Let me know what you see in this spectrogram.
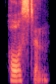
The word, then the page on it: hoarstone: Indian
